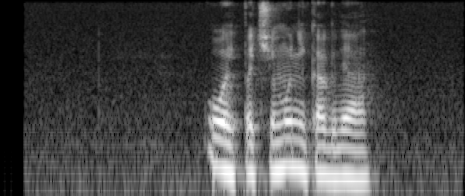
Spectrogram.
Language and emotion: Russian, neutral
